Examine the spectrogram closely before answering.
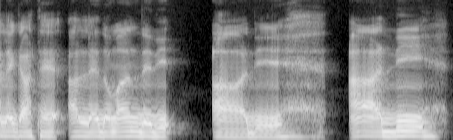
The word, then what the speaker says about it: ADI: Adi, lo pronuncio bene perché in un altro video mi avete scritto, hai detto Ari. Non ho detto nessuna Ari, si parla sempre di Adi.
